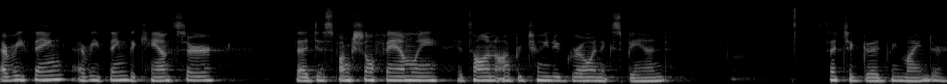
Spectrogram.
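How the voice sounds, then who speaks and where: A somewhat breathy woman of medium pitch speaks at a moderate pace with monotone, flat intonation and long, frequent pauses. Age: 70s. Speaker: congregant sharing at a church service. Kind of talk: testimony.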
